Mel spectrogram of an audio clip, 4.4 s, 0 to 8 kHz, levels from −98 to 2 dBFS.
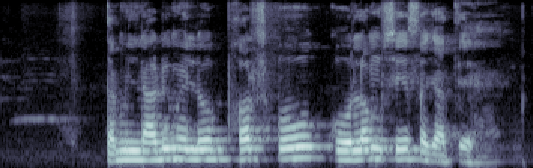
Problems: none marked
